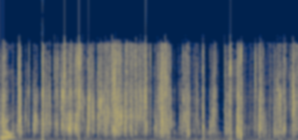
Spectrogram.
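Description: Small clear plastic sachet crinkling and crackling irregularly as fingers work at it to open it.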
